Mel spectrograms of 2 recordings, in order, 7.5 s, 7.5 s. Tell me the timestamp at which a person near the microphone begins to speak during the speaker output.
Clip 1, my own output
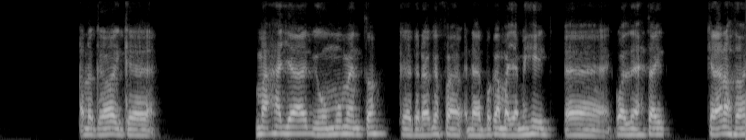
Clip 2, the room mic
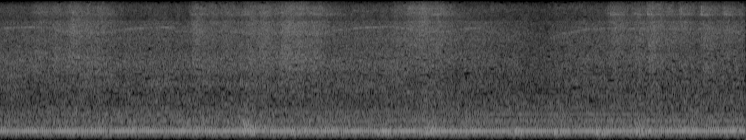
none

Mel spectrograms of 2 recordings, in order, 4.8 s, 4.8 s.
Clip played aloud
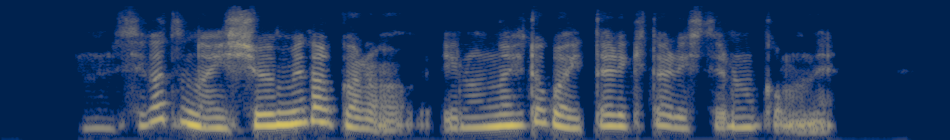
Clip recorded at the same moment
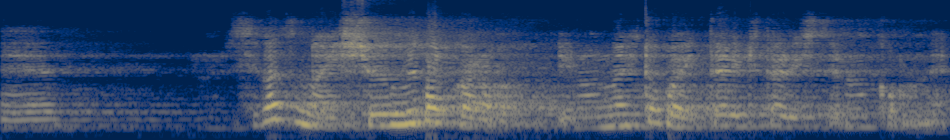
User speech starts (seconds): none

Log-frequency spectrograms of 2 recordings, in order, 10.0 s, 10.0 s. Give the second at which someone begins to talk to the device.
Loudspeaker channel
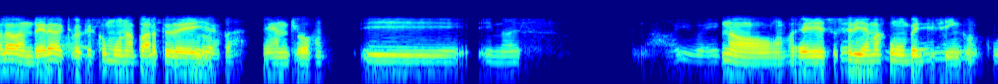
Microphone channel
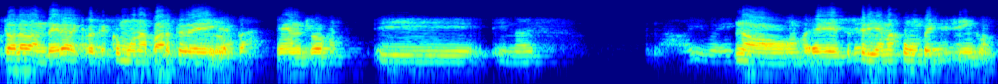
none

